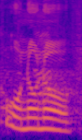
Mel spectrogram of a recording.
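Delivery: lightly voiced shy British groom; bashful British groom. Shy groom politely declines the ring at his wedding, lightly imitated bashful British voice. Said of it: "oh, he's British".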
